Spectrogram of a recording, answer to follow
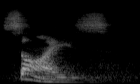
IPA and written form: saɪz (size)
